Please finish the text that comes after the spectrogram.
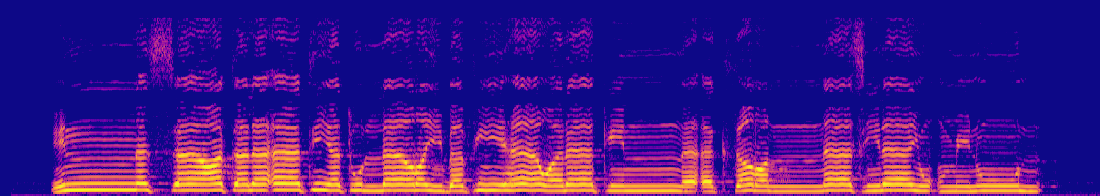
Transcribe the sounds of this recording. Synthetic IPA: ʔɪnːasːaːʕat̪alaʔaːt̪ɪjalaːɾˤɑjbafiːhaːwalaːkɪnːaʔakθɑɾˤɑnːaːsɪlaːjʊʔmɪnuːn

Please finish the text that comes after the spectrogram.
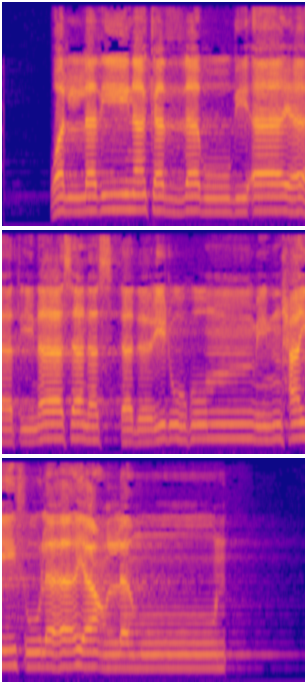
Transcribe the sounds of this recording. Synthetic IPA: walːaðiːnakaðːabuːbɪʔaːjaːt̪ɪnaːsanast̪ad̪ɾɪd͡ʒʊhʊmː | ɪnħajθʊlaːjaʕlamuː | n

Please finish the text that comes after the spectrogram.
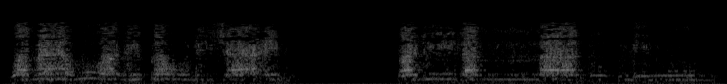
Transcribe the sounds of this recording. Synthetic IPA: wamaːɦʊwabɪqɑwlɪʃaːʕɪl | qɑliːlamːaːt̪ʊʔmɪnuːn

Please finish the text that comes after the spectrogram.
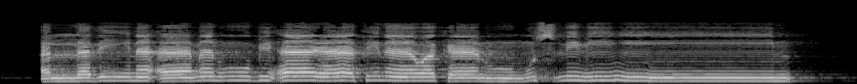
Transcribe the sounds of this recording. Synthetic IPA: ʔalːaðiːnaʔaːmanuːbɪʔaːjaːt̪ɪnaːwakaːnuːmʊslɪmiː | n

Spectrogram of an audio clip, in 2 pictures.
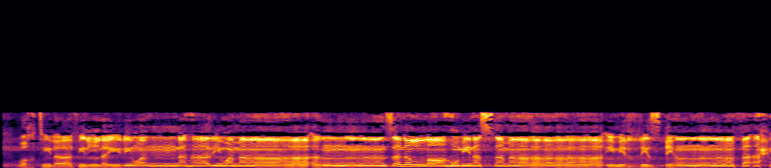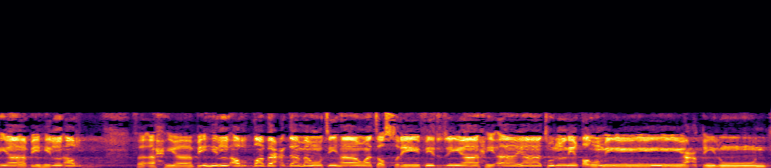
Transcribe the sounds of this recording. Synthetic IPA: wa̰xt̪ɪlaːfɪlːajlɪwanːaɦaːɾɪwamaː | ʔan | zalalːɑːɦʊmɪnasːamaː | ʔɪmɪnːɪzqɪn | faʔaħjaːbɪɦɪlʔɑɾˤd̪ˤ | faʔaħjaːbɪɦɪlʔɑɾˤd̪ˤɑbaʕd̪amawt̪ɪɦaːwat̪ɑsˤɾiːfɪrːɪjaːħɪʔaːjaːt̪lɪqɑwmɪ | jaʕqɪluːn

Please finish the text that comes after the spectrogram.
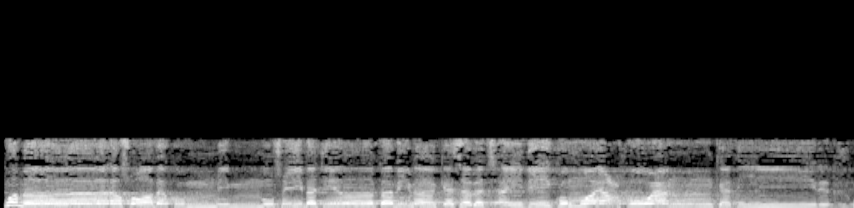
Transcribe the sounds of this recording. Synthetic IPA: wamaː | ʔɑsˤɑːbakʊmːɪnː | ʊsˤiːba | fabɪmaːkasabat̪ʔajd̪iːkʊmwajɑʕfuːʕankaθiːɾ

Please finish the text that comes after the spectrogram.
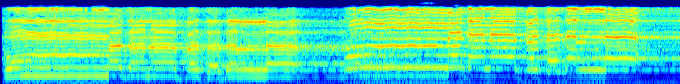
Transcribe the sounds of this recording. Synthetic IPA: kʊmː | at̪anaːfat̪ad̪alːaː | ʊmː | at̪anaːfat̪ad̪alːaː

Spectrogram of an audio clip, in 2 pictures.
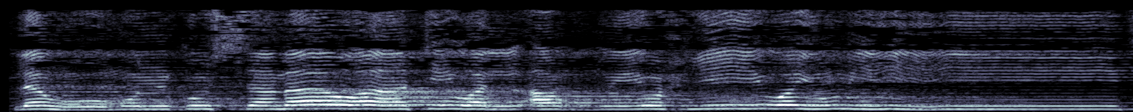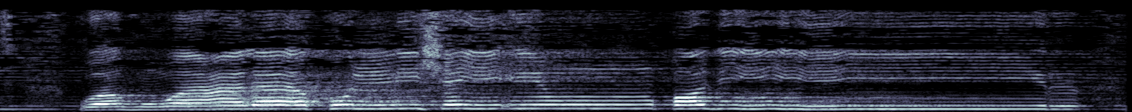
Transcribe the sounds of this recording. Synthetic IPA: lahʊmʊlkʊsːamaːwaːt̪ɪwalʔɑɾˤd̪ˤɨjʊħjiːwajʊmiː | t̪ | waɦʊwaʕalaːkʊlːɪʃajʔɪnqɑd̪i | ɾ

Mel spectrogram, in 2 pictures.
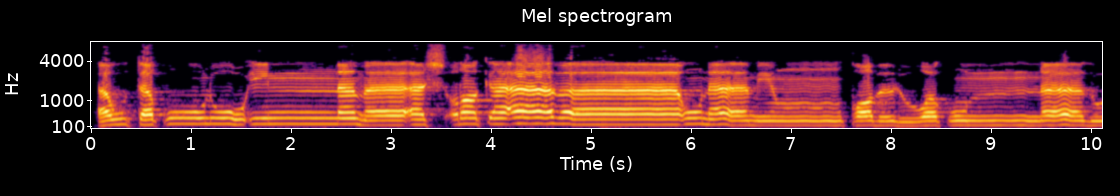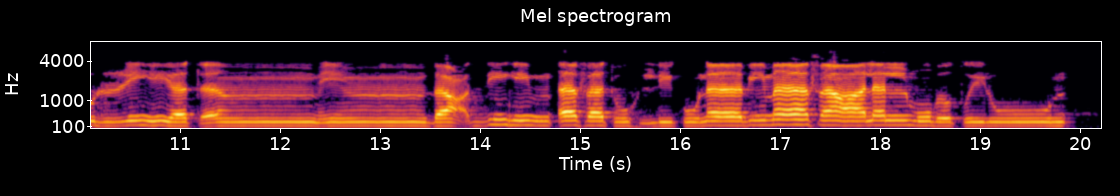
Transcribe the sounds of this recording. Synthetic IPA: ʔawt̪ɑquːluːʔɪnːamaːʔaʃɾˤɑkaʔaːbaː | ʔʊnaːmɪnqɑblwakʊnːaːðʊrːɪjːamː | ɪm | baʕd̪ɪhɪmʔafat̪ʊhlɪkʊnaːbɪmaːfaʕalalmʊbt̪ˤɨluːn

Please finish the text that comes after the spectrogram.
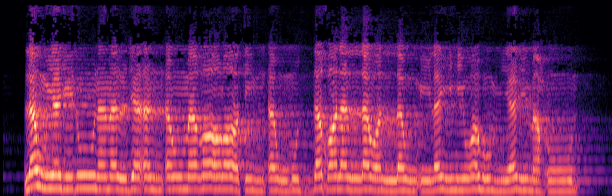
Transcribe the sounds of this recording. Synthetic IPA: lawjad͡ʒɪd̪uːnamald͡ʒaʔanʔawmaɣɑːɾˤɑːt̪nʔawmʊd̪ːaxalaːawalːawʔɪlajhɪwaɦʊmjad͡ʒmaħuːn

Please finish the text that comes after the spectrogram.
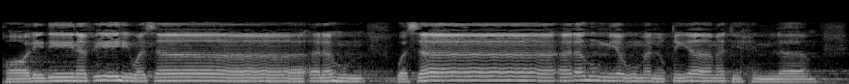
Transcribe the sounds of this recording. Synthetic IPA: xɑːlɪd̪iːnafiːhɪwasaː | ʔalahʊm | wasaː | ʔalaɦʊmjawmalqɨjaːmat̪ɪħɪmlaː

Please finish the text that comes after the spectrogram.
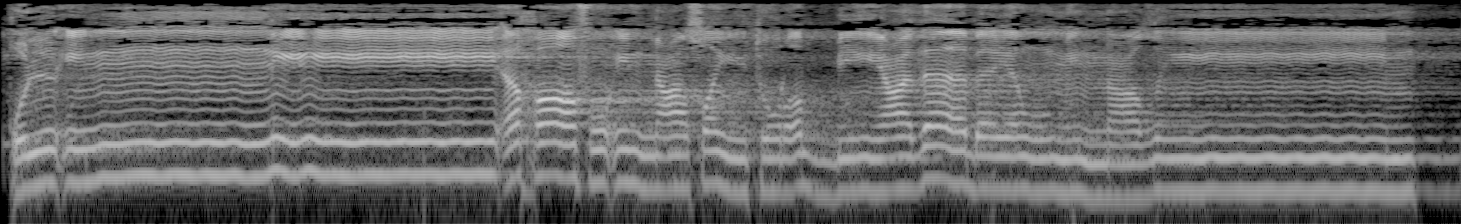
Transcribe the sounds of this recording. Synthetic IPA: qʊlʔɪn | iː | ʔaxaːfʊʔɪnʕɑsˤɑjt̪ʊɾˤɑbːiːʕaðaːbajawmɪnʕɑðˤiː | m

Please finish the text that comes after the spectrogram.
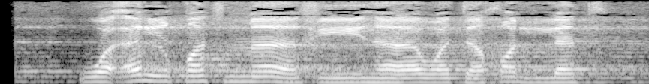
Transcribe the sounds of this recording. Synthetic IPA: waʔalqɑt̪maːfiːɦaːwat̪axalːat̪

